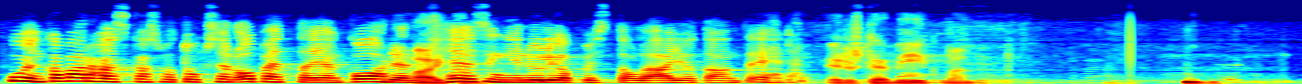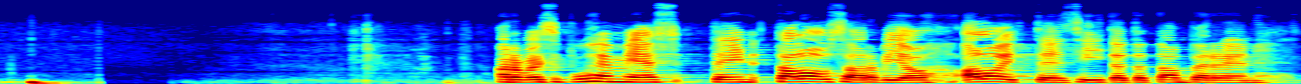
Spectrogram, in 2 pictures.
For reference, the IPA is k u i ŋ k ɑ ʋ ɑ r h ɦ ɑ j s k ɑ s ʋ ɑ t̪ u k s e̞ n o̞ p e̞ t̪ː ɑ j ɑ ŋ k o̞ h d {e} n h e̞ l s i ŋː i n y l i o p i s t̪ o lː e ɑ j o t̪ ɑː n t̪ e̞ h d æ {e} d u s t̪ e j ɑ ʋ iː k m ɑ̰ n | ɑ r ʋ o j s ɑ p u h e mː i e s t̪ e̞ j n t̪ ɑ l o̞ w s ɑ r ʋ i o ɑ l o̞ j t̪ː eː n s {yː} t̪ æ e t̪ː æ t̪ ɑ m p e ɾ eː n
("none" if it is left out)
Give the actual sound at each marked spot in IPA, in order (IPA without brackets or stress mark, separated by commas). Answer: e, e, iː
